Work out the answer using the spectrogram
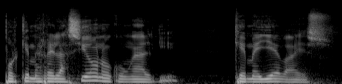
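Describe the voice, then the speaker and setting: The pastor speaks in a smooth, mid-range voice at normal speed. Preaching in Spanish tinged by Portuguese, he is emphatic and keeps posing rhetorical questions, his words echoing through the hall.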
